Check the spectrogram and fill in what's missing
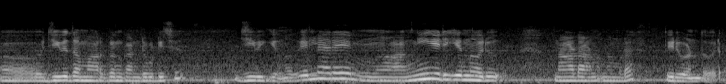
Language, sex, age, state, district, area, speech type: Malayalam, female, 60+, Kerala, Thiruvananthapuram, urban, spontaneous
